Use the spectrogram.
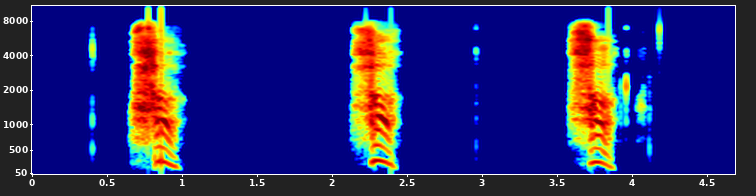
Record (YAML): exhalation_length: 4.7 s
exhalation_amplitude: 27423
exhalation_signal_mean_std_ratio: 0.33
survey_phase: beta (2021-08-13 to 2022-03-07)
age: 45-64
gender: Female
wearing_mask: 'No'
symptom_runny_or_blocked_nose: true
symptom_abdominal_pain: true
symptom_headache: true
symptom_change_to_sense_of_smell_or_taste: true
smoker_status: Never smoked
respiratory_condition_asthma: false
respiratory_condition_other: false
recruitment_source: Test and Trace
submission_delay: 2 days
covid_test_result: Positive
covid_test_method: RT-qPCR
